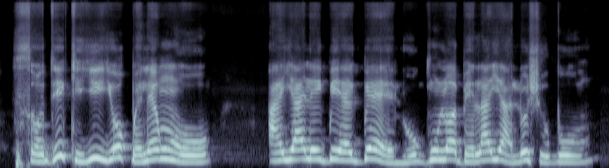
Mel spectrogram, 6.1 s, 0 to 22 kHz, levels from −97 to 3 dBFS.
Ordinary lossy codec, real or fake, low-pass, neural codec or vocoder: none; fake; none; autoencoder, 48 kHz, 128 numbers a frame, DAC-VAE, trained on Japanese speech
